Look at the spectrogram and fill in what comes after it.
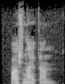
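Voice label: "пажнайтан", Komi, male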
